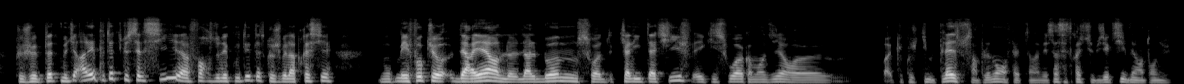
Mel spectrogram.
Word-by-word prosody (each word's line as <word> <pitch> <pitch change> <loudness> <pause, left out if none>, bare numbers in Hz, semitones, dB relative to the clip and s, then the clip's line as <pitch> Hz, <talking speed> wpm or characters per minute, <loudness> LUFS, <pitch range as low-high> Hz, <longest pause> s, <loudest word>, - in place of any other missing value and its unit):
que 130 - -6
je 135 +3 0
vais - - 0
peut 135 +6 +3
être 160 +1 -9
me - - 0
dire: - - -2
«Allez, 235 - +5
peut 200 - -11
être 265 0 -2
que 215 - -3
celle 195 -1 -1
ci, 260 +10 0
à 150 - +4
force 150 -1 -5
de 150 - -3
l'écouter, 150 +5 -1
peut 185 - -4
être - - -15
que 145 - -3
je 135 - -8
vais - - +2
l'apprécier». 155 +4 -1 0.5
Donc 125 0 -9
mais 145 - +3
il - - +3
faut 180 +6 +4
que 165 -5 +5
derrière 145 +4 +8
le 125 -2 -2
l'album 140 +5 +1
soit 130 -2 -2
de 120 +1 -15
qualitatif 130 +9 -2
et 120 - -8
qui 120 +1 -15
soit, 130 +3 -2
comment 115 -1 -10
dire, 120 0 -7
heu? 105 -2 -10 0.5
Bah, - - -13
que - - -23
qu'il 115 - -13
me - - -13
plaise, 150 +5 +3
tout - - -15
simplement, 105 +6 -9
en - - -8
fait, 95 -3 -17
mais 95 - -15
ça 120 - -10
c'est 110 - -9
très 125 - -10
subjectif, 110 +5 -11
bien 105 -1 -9
entendu. 95 -1 -15
130 Hz, 285 wpm, -22 LUFS, 115-155 Hz, 0.5 s, derrière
